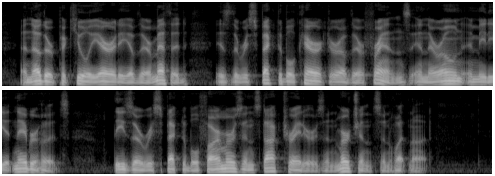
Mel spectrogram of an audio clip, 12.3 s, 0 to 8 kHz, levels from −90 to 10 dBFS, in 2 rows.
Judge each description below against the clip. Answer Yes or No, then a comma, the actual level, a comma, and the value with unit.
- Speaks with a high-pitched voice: No, very low, 85 Hz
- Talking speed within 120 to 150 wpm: Yes, average, 140 wpm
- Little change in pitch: No, average, 4.0 semitones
